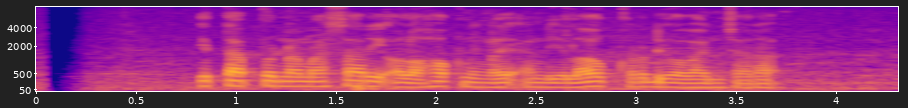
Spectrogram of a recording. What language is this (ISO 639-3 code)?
sun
